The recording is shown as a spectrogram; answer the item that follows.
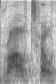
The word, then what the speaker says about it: route: 이래서 사인 포스트, route to food, route 또는 route라고 둘 다 발음 가능합니다. 저 단어는 음식으로 가는 길을 안내하기 위해서 그 화합물을 방출하는 채로 됐어요?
